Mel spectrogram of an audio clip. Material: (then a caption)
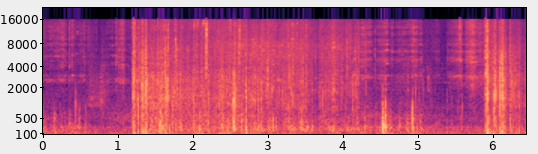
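Chalk. Fingertips with short painted nails crush and rub a solid pressed gym chalk donut into powder over a tray of loose chalk. Dense, gritty crackling and crunching fill the clip, with sharper snaps near 1.2, 2.5, 4.5 and 6 seconds. Fine bright crumbling rises through the crush between the bursts.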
